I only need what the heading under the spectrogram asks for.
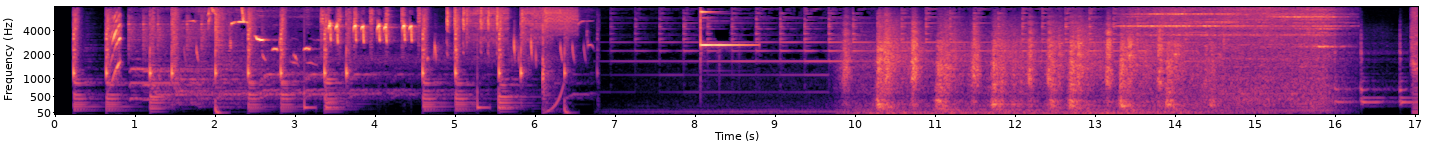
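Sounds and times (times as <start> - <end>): toy locomotive chugging: 8.8 - 16.1.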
